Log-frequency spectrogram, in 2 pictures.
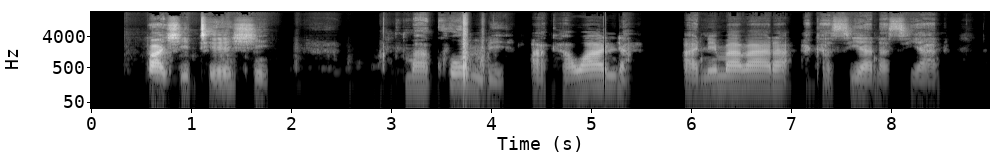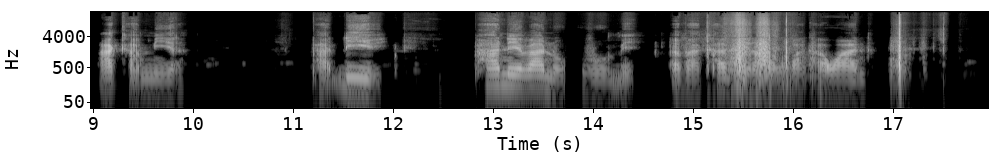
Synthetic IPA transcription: pat͡ʃitʰḛʃi | makʰombʱi | akʰawandaː | ne̞maʋaɾaːkʰasijanasijanaː | kʰa̰miːɾa | pʰa̰ɗiːʋi | pʰane̞ʋan̤urume̞̰ | ʋakʰavʱiɾawoʋakʰa̰waːnda

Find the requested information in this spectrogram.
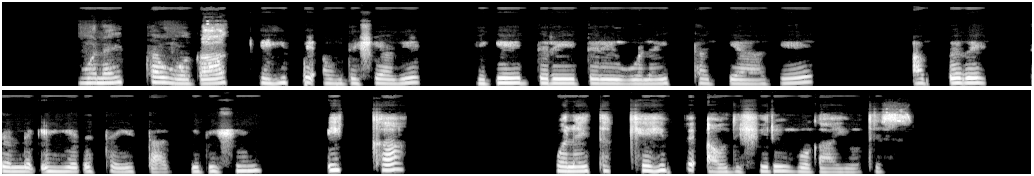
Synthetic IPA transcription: wɔlɐjt̪ʰːɐwɔɡaːkʰeːhɪpːɛʔɐwd̪ɛʃɪjaːɡe̞ː | hɪɡeːd̪ɛɾeːd̪ɛɾe̞ːwɔlɐjt̪ːɐɡɪjaːɡe̞ː | ɐbːɛbɛ | d̪̥ɛlːɛkʼɪɛt̪ʼɛt̪ːɐjɛt̪ːaːɡɪd̪ɪʃɪn | ɪkʰːɐ | wɔlɐjt̪ːɐkʰeːhɪpːɛɐwd̪ɪʃɪɾɪwɔɡaːjo̞ːt̪ʰeːs

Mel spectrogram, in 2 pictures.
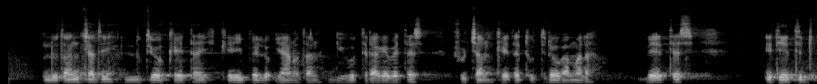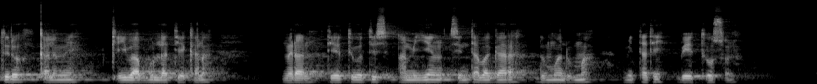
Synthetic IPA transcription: lʊt̪ʼɐnt͡ʃːɐt̪ɪlʊt̪ʼːɪjɔke̞ːt̪ːɐjkʰeːɪpːɛlɔʔɪjɐnɔt̪ɐnɡiɡʊt̪ːɪd̪aːɡeːbeːt̪ːe̞ːs | ʃʊt͡ʃːɐnke̞ːt̪ʼːɛt̪ːʊt̪ːɪd̪oːɡɐmɐlɐ | be̞ːt̪ːe̞ːs | ɪt̪ɪɛt̪ːɪd̪ʊ̥t̪ːɪd̪ɔkʼɐlmɛkʼiːbaːbʊlːɐt̪ːɪɛkːɐnɐ | mɪɾɐnt̪ɪɛt̪ːɪwɔt̪ːɪsɐmɪjːɛnsɪnt̪ːɐbɐɡːaːɾɐd̪ʊmːɐd̪ʊmːɐ | mɪt̪ːɐt̪ɪbe̞ːt̪ːoːsɔnɐ̥

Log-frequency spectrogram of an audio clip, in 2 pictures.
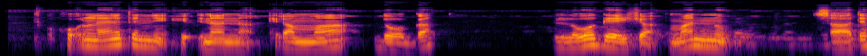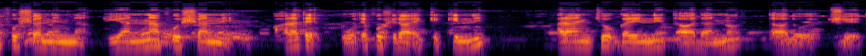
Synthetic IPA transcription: hɔ̰ʔlɐjnɛt̪ɛnːɪhɪɗɪnɐnːɐ̰hɪɾʔɐmːaː | d̪o̞ːɡːɐ | lɔwɔɡe̞ːʃːɐmɐnːʊ | saːt̪ɛfʊʃːɐnːɪnːɐjɐnːɐfʊʃːɐnːɪ̰hɐɾɐt̪ɛ | wɔt̪ʼɛfʊʃɪɾaːʔɛkːɪkːɪnːɪ | hɐɾɐnt͡ʃːɔɡɐɾɪnːɪt̪ʼaːd̪ɐnːɔt̪ʼaːd̪oːʃḛːt̪

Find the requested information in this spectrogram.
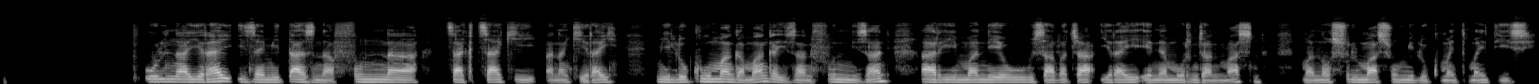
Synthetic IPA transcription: ulunəiɾajizajmit̪azinəfuninə | t͡saki̥t͡sakʰianaŋkʰiɾajmilukumaŋɡəmaŋɡəizanifuninizani̥aɾimaneuzavaʈ͡ʂəʔiɾajenamuɾuɳɖ͡ʐanimasinə̥manosulumasumilukumajnt̪imajnt̪iz̥i̥

